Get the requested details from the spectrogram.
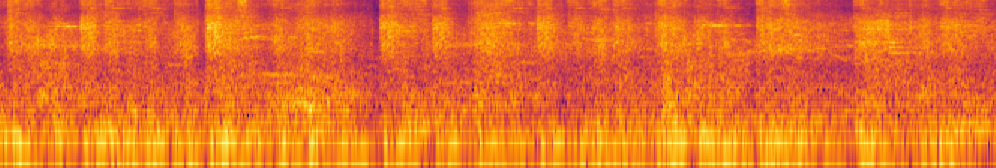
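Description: Game combat effects clash and crackle as creatures are struck.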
